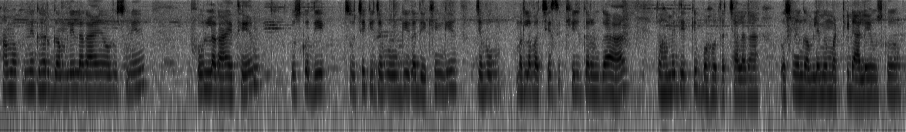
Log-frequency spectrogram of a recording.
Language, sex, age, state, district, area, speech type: Hindi, female, 18-30, Uttar Pradesh, Mirzapur, rural, spontaneous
